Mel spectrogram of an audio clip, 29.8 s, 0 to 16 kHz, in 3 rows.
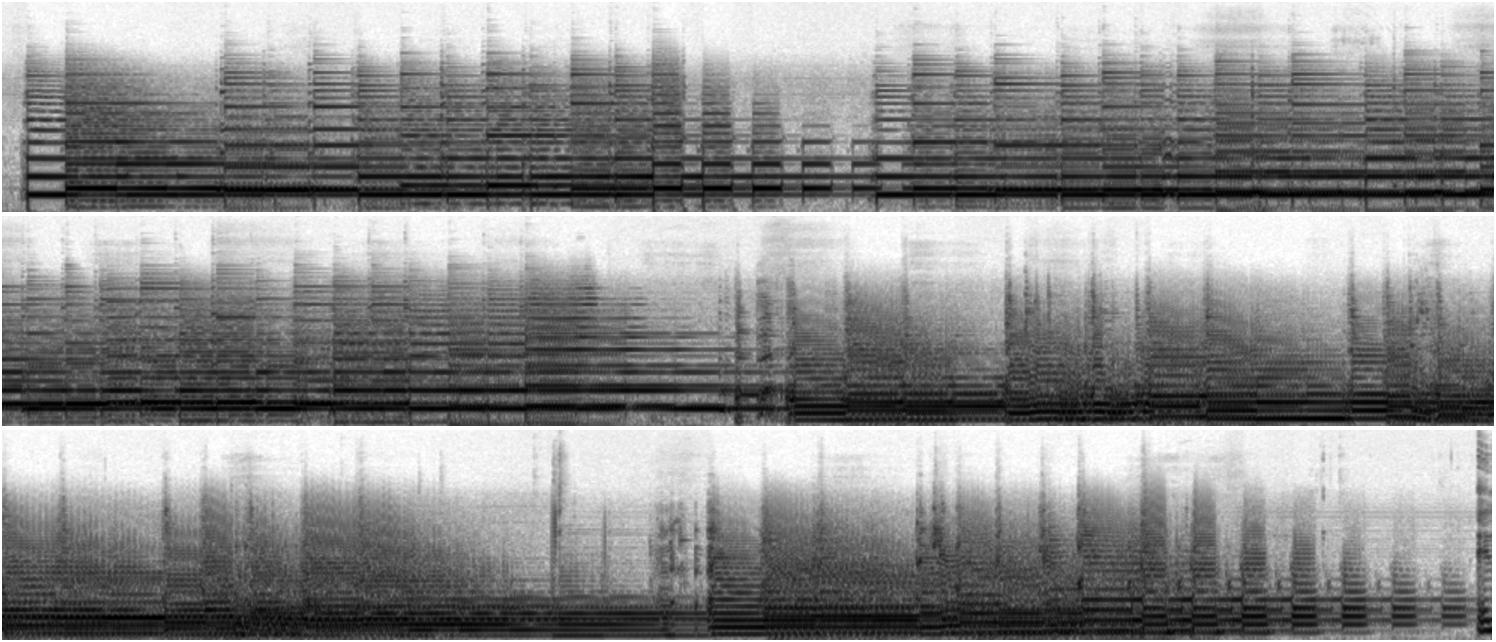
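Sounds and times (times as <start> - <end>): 
electric guitar through an analog delay pedal with tap tempo: 0.0 - 29.8.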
